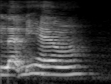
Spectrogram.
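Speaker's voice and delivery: ordinary delivery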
